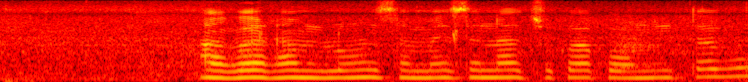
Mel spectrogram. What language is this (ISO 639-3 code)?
bho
